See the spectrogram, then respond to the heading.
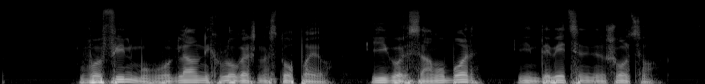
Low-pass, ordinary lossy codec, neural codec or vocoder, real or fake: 14.4 kHz; none; none; real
